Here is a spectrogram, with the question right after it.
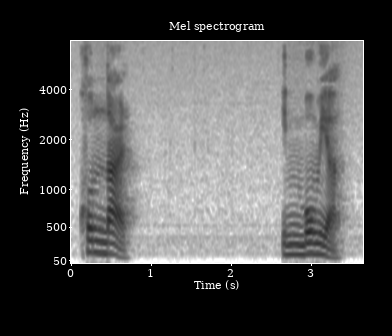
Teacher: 사이시옷을 받쳐 적었을 때는 음절의 끝소리 규칙과 비음화를 겪어서 니은, 니은 소리가 난다는 것을 확인할 수 있지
